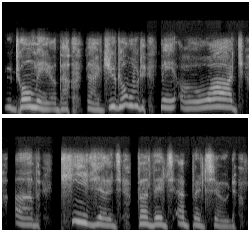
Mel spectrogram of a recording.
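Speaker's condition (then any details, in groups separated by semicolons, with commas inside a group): Cerebral palsy; disability not apparent to others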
